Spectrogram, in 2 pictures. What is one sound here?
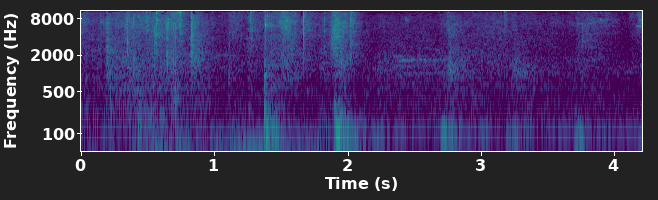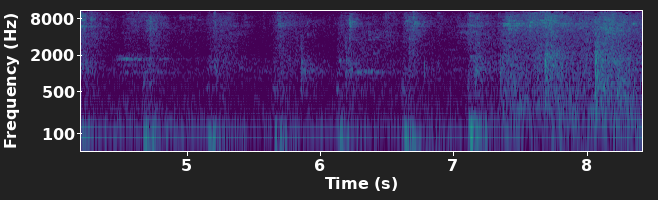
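Heels click on a hard floor as a woman walks quickly.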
